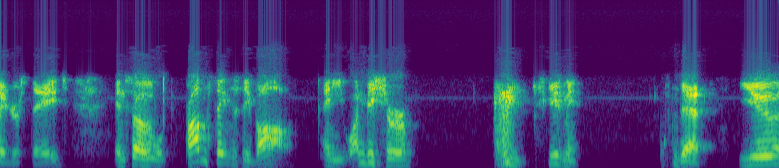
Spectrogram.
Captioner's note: cough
